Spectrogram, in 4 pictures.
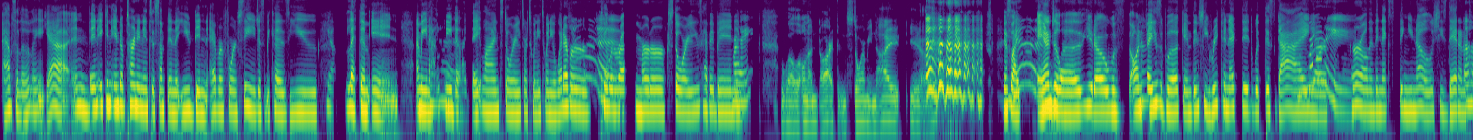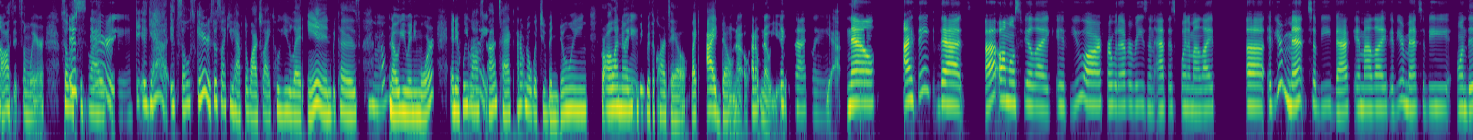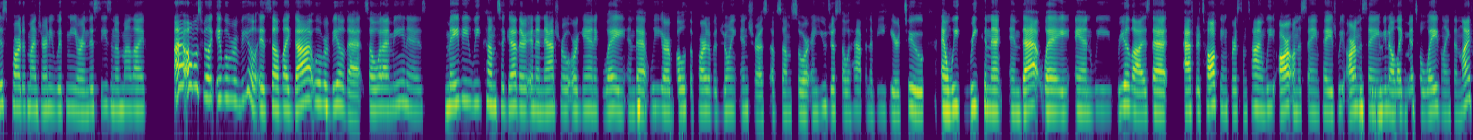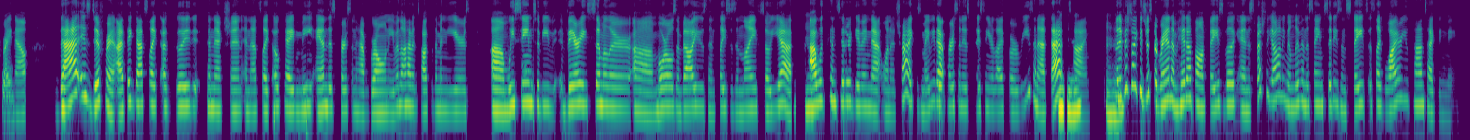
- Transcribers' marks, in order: other background noise; drawn out: "Yes"; stressed: "Yes"; laugh; stressed: "That"; unintelligible speech; stressed: "that"
- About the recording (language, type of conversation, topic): English, unstructured, How should I handle old friendships resurfacing after long breaks?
